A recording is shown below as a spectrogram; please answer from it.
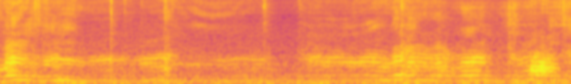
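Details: A fly buzzes in a room near a lamp, in wavering, droning bursts, its pitch rising and falling as it moves about and bumps into the lamp.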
